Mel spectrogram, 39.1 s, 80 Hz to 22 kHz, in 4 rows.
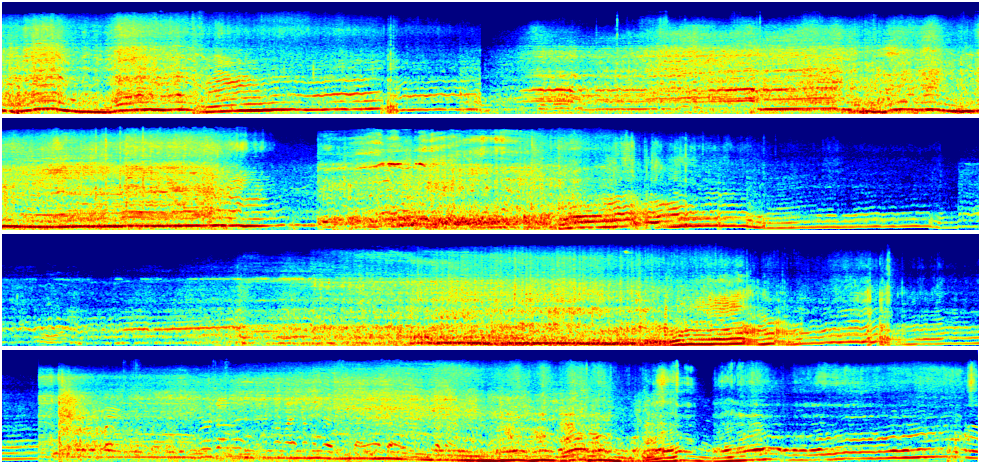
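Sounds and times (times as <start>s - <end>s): rally car engine revving: 0.0s - 39.0s.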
